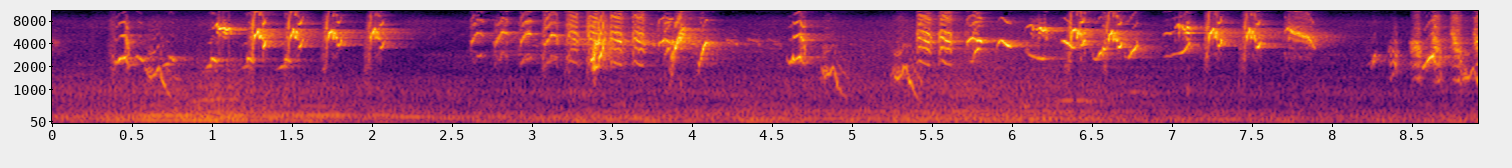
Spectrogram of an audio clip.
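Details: Oriental magpie-robin, locally kacer, kept as a cage bird and excited by other birds' voices, sings dense bursts of rapid scratchy and whistled notes in three main phrases separated by short pauses.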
